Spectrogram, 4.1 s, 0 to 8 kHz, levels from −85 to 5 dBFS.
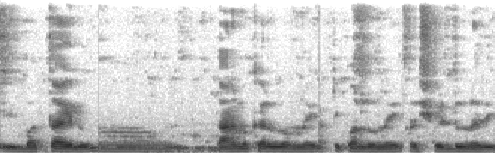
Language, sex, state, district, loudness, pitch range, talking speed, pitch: Telugu, male, Andhra Pradesh, Chittoor, -18 LUFS, 110-115 Hz, 175 wpm, 110 Hz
